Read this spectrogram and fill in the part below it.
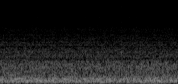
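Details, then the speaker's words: Mars Azure 10859 Bluetooth ECM blower motor newly installed in Carrier 58PHA-110-12120 furnace, set to 80% torque for 1,050 RPM, drawing about 7.5 amps: steady, even air rush with smooth low hum, no ticks, rubbing or wobble; running cleanly. "Okay. That's pretty good. Harness sounds good. Amperage looks good at about 7.5 amps."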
